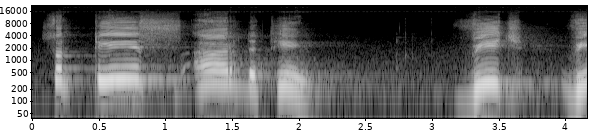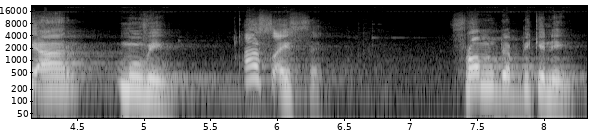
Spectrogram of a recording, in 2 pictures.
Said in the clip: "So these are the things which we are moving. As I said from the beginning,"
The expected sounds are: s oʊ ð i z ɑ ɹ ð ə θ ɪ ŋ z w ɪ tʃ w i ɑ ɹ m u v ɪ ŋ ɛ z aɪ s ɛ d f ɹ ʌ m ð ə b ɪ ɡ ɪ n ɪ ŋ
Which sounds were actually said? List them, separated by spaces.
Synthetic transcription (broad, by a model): s oʊ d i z ɑ ɹ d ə t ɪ ŋ w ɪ tʃ w i ɑ ɹ m u v ɪ ŋ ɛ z aɪ s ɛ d f ɹ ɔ m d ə b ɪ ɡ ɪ n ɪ ŋ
